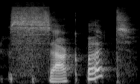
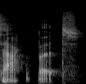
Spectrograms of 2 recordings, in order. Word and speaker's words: sagbut: So the word is sackbut, but it's spelled SAGBUT, but it's pronounced sackbut.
